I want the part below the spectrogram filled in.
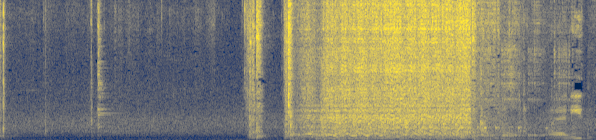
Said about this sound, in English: Okay, you want to crank again?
